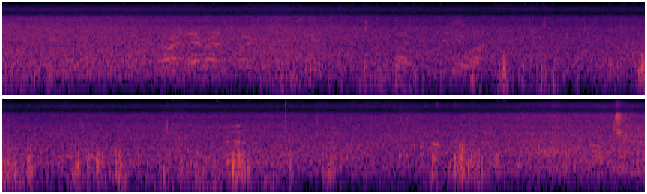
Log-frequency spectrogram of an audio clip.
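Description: Steady hiss of surf washing on the beach, mixed with wind on the microphone, with faint voices now and then.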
